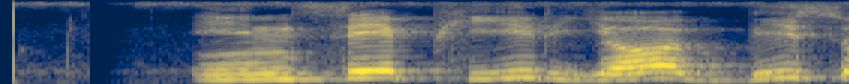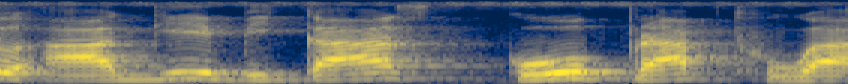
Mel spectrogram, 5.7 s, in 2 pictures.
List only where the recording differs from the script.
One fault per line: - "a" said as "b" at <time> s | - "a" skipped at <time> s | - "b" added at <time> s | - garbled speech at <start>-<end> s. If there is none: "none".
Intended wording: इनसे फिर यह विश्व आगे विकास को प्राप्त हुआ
none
